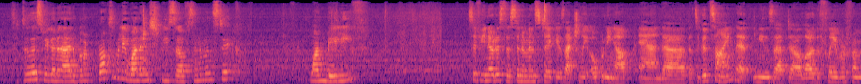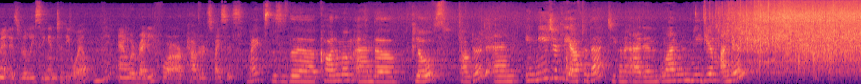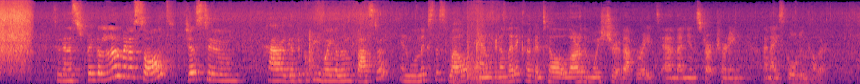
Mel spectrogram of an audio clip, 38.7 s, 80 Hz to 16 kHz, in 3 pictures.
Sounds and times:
Frying (food): 23.2s - 38.7s.

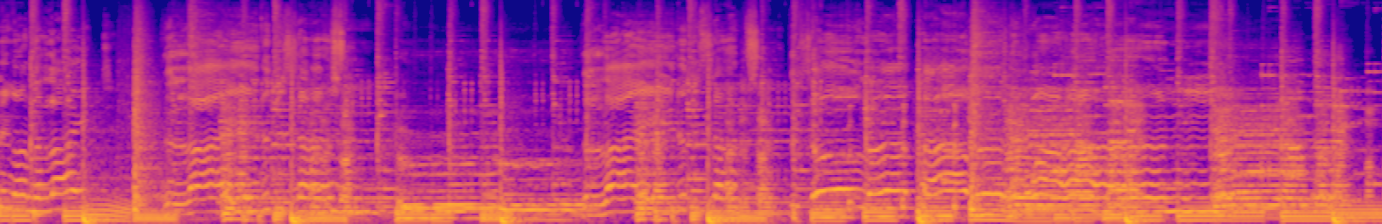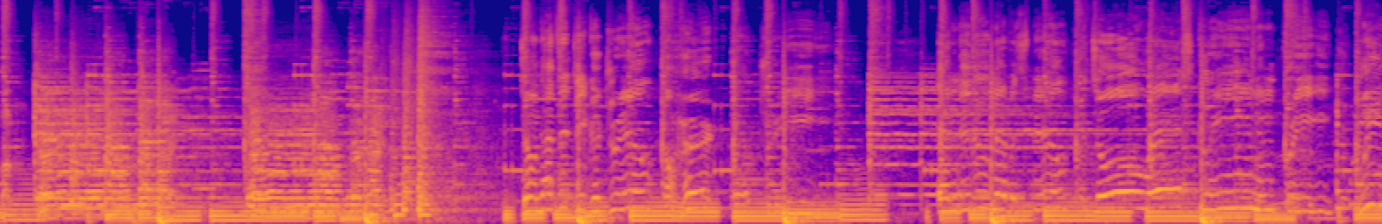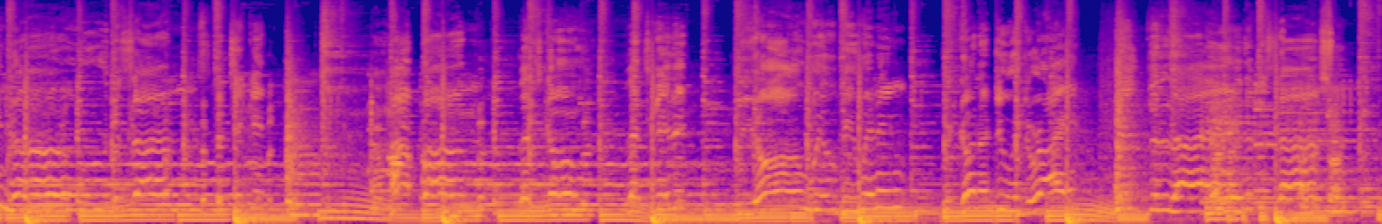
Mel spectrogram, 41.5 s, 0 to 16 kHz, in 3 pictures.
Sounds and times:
Rhythm and blues: 0.0s - 41.4s
Vocal music: 0.0s - 41.4s.

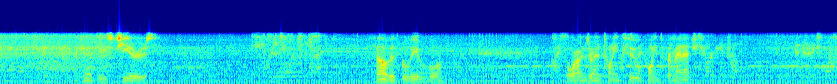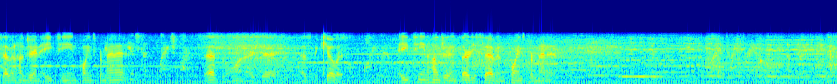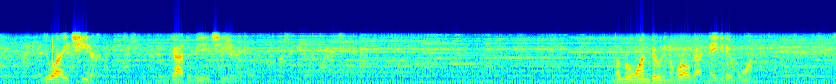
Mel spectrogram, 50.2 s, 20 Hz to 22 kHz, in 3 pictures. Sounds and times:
Music: 0.0s - 4.1s, 5.0s - 50.2s
Speech: 1.6s - 3.2s, 7.5s - 9.0s, 11.0s - 14.9s, 15.9s - 28.0s, 34.2s - 40.3s, 45.8s - 48.6s.

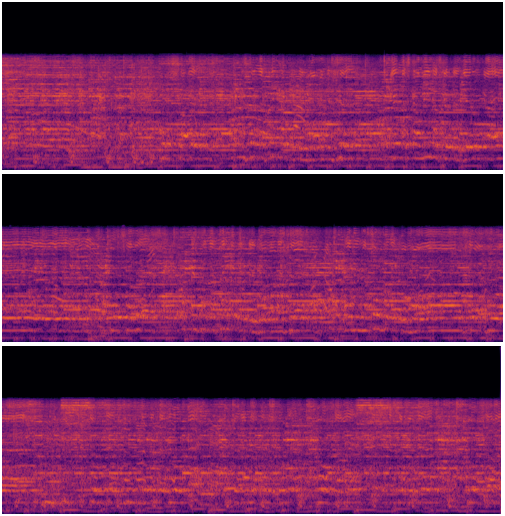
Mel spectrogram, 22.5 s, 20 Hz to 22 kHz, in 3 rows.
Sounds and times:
Inside, large room or hall: 0.0s - 22.5s
Music: 0.0s - 22.5s.

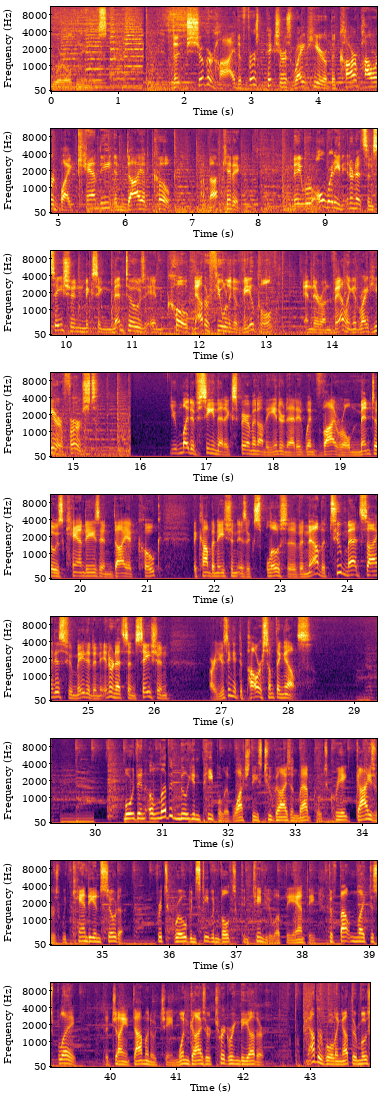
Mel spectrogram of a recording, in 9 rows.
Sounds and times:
Speech: 0.0s - 0.9s, 1.8s - 7.8s, 8.5s - 15.4s, 16.4s - 26.2s, 26.8s - 28.4s, 30.4s - 43.9s
Music: 0.0s - 15.9s, 29.0s - 43.9s.

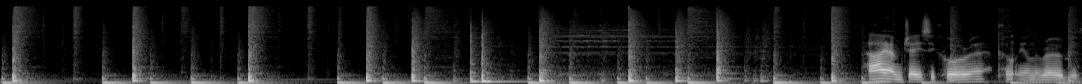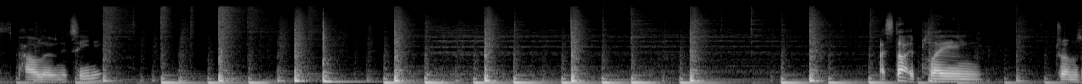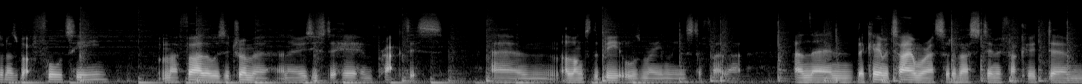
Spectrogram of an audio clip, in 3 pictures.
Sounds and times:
Music: 0.0s - 32.4s
Speech: 8.6s - 11.9s, 19.6s - 20.7s, 21.4s - 32.4s.

